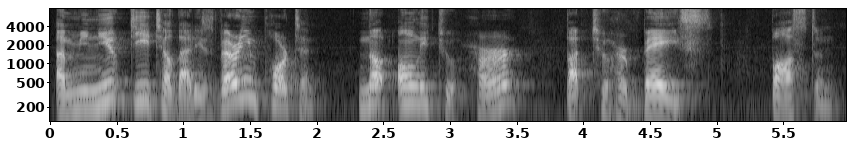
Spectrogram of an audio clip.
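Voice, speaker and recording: This high-sitting, very animated male voice, slightly rough and at a moderate pace, belongs to a man from Taiwan running for union treasurer. He speaks with a Taiwanese accent and non-native phrasing, delivering a direct, pointed debate statement.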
